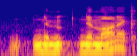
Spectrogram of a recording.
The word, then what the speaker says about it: mnemonic: Mnemonic start. The M is silent. Silent M. Okay.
